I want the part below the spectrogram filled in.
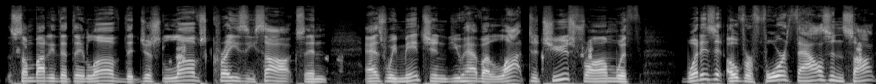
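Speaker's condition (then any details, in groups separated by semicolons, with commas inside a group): No condition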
